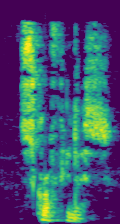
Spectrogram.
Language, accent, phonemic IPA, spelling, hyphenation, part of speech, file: English, Southern England, /ˈskɹɒfjʊləs/, scrofulous, scro‧ful‧ous, adjective, LL-Q1860 (eng)-scrofulous.wav
- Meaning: 1. Of, related to, or suffering from scrofula (form of tuberculosis tending to cause enlarged lymph nodes and skin inflammation) 2. Having an unkempt, unhealthy appearance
